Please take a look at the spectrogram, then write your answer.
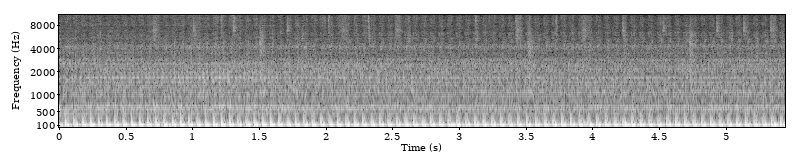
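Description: Loncin XWolf 700 ATV single-cylinder engine running at a steady idle with a standard muffler, an even low thumping with light mechanical clatter, close and continuous, no voices.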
